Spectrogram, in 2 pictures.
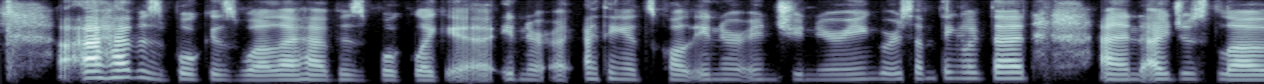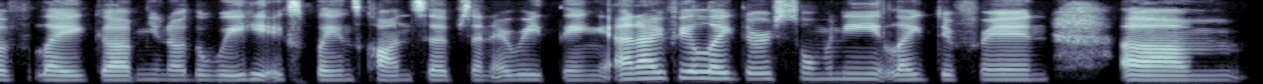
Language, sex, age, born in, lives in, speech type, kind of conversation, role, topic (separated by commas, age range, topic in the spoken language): English, female, 35-39, United States, United States, conversation, unstructured, none, What weekend rituals help you recharge?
